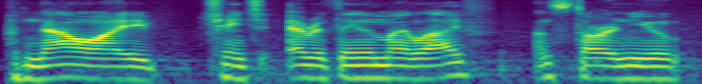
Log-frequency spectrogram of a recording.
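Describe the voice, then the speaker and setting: A young man from Venezuela, a university student answering interview questions in halting English and saying "you know" often. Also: lowish voice, monotone, a bit bright, a little hiss or hum. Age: young adult. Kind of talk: casual interview.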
